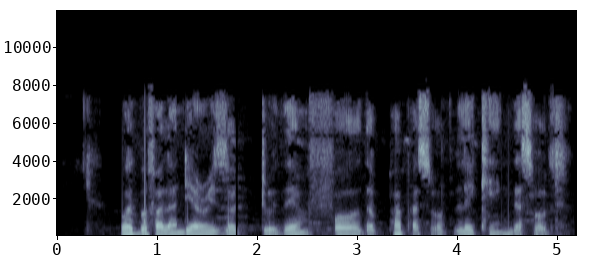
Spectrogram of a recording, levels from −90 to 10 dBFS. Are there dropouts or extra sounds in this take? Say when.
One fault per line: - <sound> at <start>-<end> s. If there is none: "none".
- dropout at 1.8-1.8 s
